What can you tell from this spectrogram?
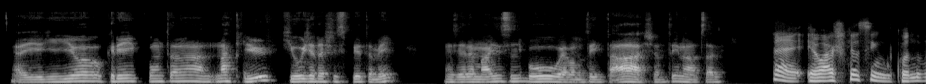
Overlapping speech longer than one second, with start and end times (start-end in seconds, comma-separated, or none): none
